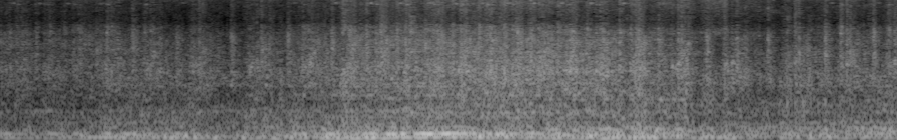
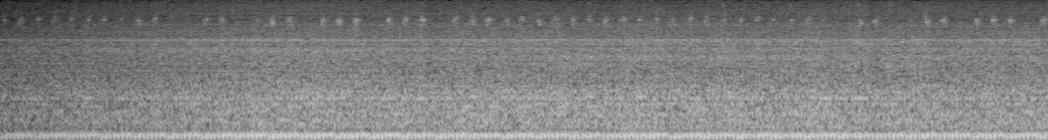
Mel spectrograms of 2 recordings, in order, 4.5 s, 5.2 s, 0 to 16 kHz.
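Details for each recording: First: 2007 Chevy Express 3500 van V8 at idle with a little throttle: a quick, light ticking rides over the exhaust and picks up with gas. No smoke, and it runs smooth; the owner had hoped it was a pulley. Sticky lifter tick. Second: 2007 Chevy Express 3500 V8 that had a sticky lifter tick, idling after a Motor Medic engine flush: even, steady idle with no ticking from the top end at all; normal idle.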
